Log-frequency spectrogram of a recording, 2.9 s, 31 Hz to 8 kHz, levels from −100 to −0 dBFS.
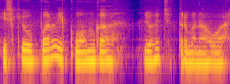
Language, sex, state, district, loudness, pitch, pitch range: Hindi, male, Uttar Pradesh, Budaun, -17 LUFS, 145 Hz, 135-150 Hz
